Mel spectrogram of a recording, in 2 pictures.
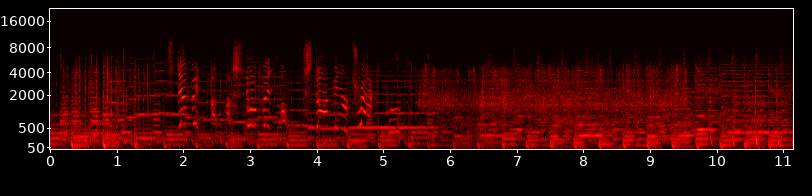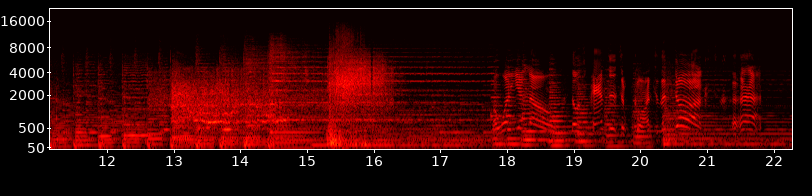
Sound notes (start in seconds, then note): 12.5 tires screeching; 21.1 laughs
